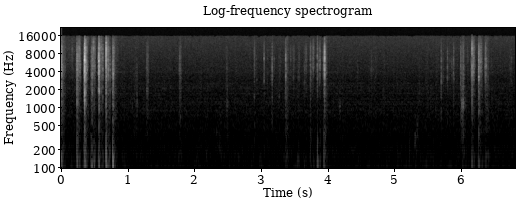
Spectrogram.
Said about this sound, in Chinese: 那么今天一共用六种卡牌测验，因为有人跟老师反映说他喜欢听洗牌的声音，所以今天特地拍出洗牌的画面。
